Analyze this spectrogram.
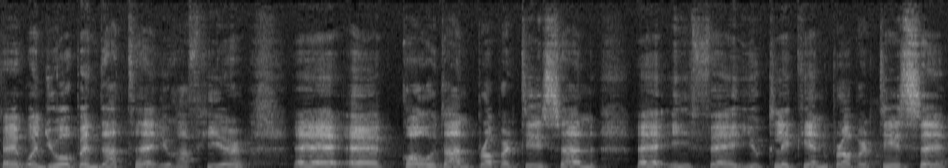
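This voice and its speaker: A high-pitched woman's voice in monotone, flat intonation, over noticeable background noise. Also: moderate pace. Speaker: workshop instructor. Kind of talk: tutorial. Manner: halting, many fillers.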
